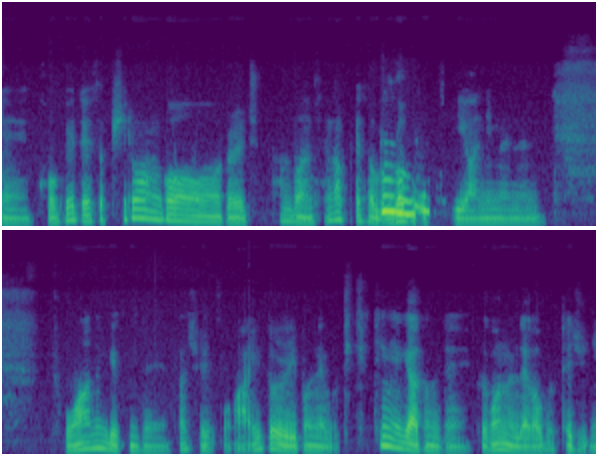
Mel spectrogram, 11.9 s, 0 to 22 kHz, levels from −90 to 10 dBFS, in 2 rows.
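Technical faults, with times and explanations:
4.11–4.23 s and 4.46–4.56 s, speech suppressed in double talk: the speech dips briefly in both spots, each time for about a tenth of a second. The first dip is shallow, around 10 dB. The second goes much deeper, roughly 30 dB, so it nearly cuts out. The likely cause is the far side talking at the same moment, which left the echo canceller unable to tell this talker from its own loudspeaker echo, so it turned everything down.
4.22–4.44 s, echo leak: a faint, delayed copy of the speech sneaks in right after the first dip. It lags by about 331 ms and sits roughly 10 dB under the direct speech, so it comes across as a ghost trailing the talker. That most likely points to a loudspeaker on the other end whose echo canceller didn't fully scrub what its mic picked up, so some of it got sent back.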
